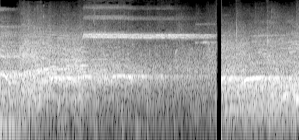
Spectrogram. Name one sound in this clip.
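A buzzer sounds with a steady, high tone.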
